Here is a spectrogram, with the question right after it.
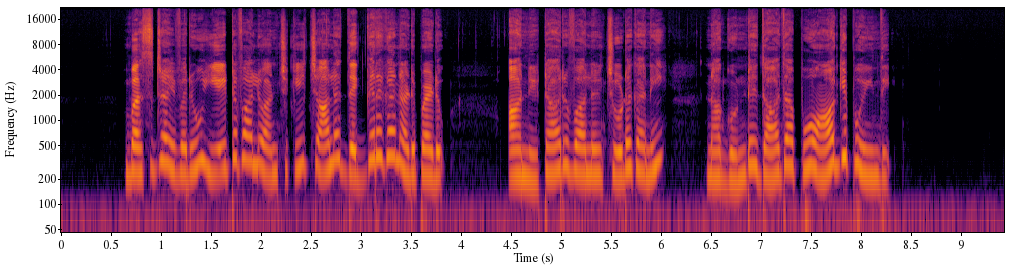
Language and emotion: Telugu, fearful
